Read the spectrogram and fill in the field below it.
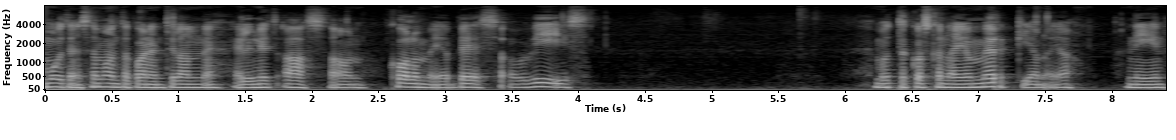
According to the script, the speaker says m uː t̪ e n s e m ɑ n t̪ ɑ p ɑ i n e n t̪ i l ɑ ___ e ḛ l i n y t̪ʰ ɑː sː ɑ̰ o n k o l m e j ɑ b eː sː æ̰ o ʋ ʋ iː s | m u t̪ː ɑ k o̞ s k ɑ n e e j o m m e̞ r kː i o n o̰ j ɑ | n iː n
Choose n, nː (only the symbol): nː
